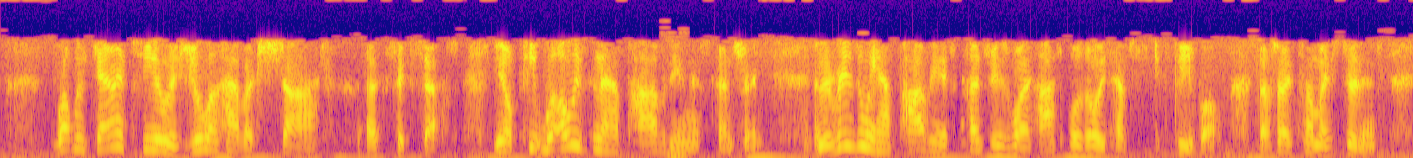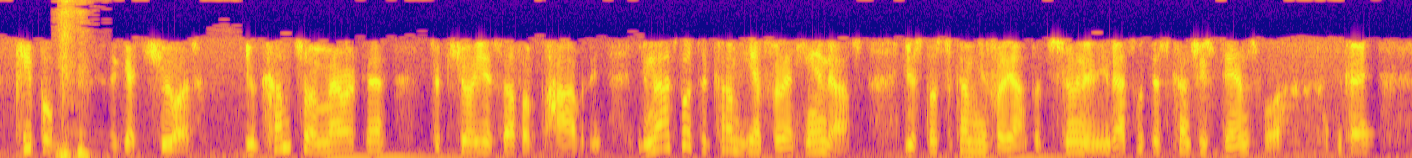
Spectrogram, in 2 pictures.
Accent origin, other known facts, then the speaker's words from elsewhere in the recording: Richmond Hill, New York, United States; now in California, United States; I'm from Richmond Hill, Queens. I'm not Jamaica High School. I know Jamaica.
